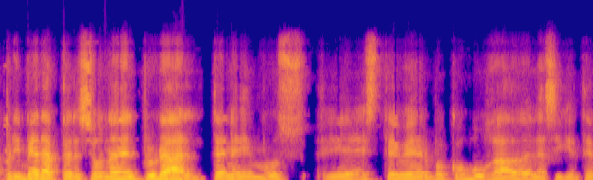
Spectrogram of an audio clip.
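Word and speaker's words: ἐστέ: para ser pronunciada, pero cuando está aislada vamos a encontrar el acento ubicado en la última sílaba, este, es decir, un acento oxítono.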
